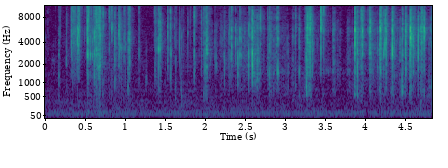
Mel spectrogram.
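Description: Fingers crinkle and tear a thin blue and white paper sleeve, a long, narrow, hollow wrapper around disposable chopsticks, while sliding the chopsticks out. Bursts of dry, bright crinkling and crackling come in quick clusters, with almost no low end and no ring after each crackle.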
